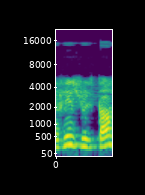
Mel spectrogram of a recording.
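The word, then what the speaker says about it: résultats: فهنا ايضا لي ريزولتا تكتب بالت في اخر الكلمه ولكنها لا تنطق. وبالنسبه لهاد اس فهي اس نتاع البلوريال او نتاع الجمع. اما بالنسبه لكلمه ريزولتا فتكتب بالت ولا تنطق.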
